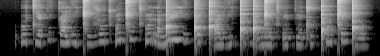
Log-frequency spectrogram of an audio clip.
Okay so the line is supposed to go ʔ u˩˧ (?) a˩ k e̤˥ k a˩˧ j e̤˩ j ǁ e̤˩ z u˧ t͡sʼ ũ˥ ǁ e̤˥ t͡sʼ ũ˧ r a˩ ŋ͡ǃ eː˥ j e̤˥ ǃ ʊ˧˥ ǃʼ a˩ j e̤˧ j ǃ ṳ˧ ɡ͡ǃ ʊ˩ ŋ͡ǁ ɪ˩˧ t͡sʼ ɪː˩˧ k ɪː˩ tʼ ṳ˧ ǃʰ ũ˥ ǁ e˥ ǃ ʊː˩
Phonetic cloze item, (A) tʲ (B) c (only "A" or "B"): A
